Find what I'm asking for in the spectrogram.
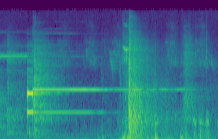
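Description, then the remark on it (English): A click sets off a steady two-note electronic intercom tone that holds for about three seconds as a visitor is buzzed into the lobby. The lower pitch drops out first, and a broad thump lands before the tone ends. “I'll buzz you into the lobby.”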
